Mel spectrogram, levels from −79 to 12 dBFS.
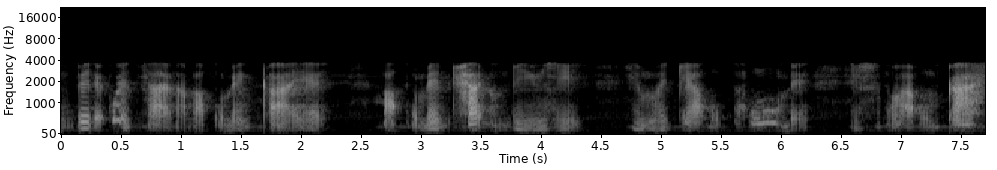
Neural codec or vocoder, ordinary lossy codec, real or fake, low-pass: autoencoder, 22.05 kHz, a latent of 192 numbers a frame, VITS, trained on one speaker; none; fake; 3.6 kHz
